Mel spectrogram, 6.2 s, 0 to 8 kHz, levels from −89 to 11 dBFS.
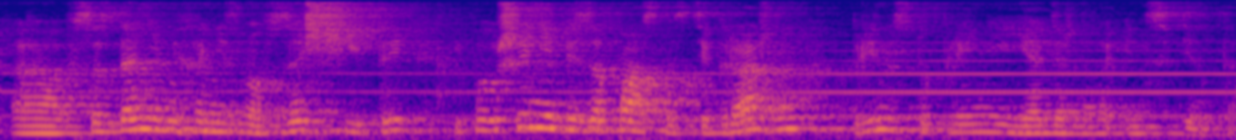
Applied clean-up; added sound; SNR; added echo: none; Trumpet; 18 dB; reverberation time 1.2 s.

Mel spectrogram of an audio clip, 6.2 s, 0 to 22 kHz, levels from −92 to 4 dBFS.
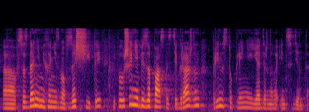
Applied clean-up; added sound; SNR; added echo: none; none; none; none.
